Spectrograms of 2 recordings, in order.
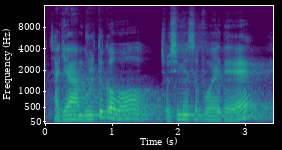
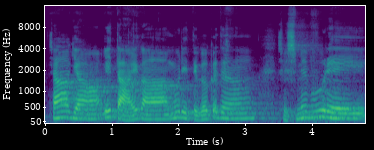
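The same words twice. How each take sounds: First: Put-on slow, sweet Seoul-accented caution; Seoul woman. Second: Put-on slow, nasal Gyeongsang-accented cooing; nasal whine. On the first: Seoul woman warning about hot noodle water, slow Seoul accent. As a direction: warn your darling tenderly in a Seoul accent. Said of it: "서울 여자가". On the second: Gyeongsang woman copying Seoul sweet talk, drawn-out nasal voice. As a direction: coo through the nose, dragging out the syllables. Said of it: "코맹맹이 소리로 이렇게 말합니다".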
